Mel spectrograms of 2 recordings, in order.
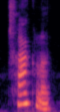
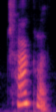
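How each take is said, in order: No difference in how they are said.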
